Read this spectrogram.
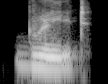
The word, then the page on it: greed: Indian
